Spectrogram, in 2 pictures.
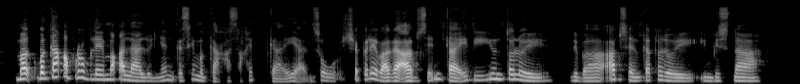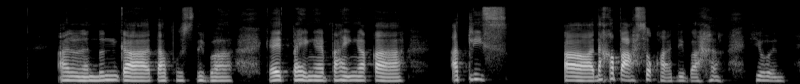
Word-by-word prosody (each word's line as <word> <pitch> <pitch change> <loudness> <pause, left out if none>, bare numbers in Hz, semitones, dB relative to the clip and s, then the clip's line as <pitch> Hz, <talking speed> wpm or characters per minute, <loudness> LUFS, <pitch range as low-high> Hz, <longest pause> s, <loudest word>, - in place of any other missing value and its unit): mag 250 +2 +6
magkakaproblema 275 -5 +3
ka - - +4
lalo 170 -4 -1
niyan 185 +6 -9
kasi 185 +5 -9
magkakasakit 195 +3 -11
ka 130 0 -8
'yan, 160 -1 -8
so 160 0 -9
siyempre 235 +3 -4
mag-a-absent 170 +5 +2
ka, 170 -1 +2
eh, 185 - -6
'di 205 +5 -5
'yon 245 - -1
tuloy, 180 -9 -2 0.2
'di 175 0 -8
ba? 155 +1 -2
Absent 225 -6 -1
ka 185 0 -4
tuloy, 160 -6 -3
imbes 165 0 -7
na 160 -1 -1 1.0
ano 190 0 +2
nando'n 190 +3 +1
ka 175 -2 +5
tapos 180 +1 -2
'di 190 - -3
ba, 175 0 -2 0.4
kahit 195 +1 +3
pahinga-pahinga 190 -1 +1
ka 170 -2 +4 0.5
at 200 0 0
least, 230 -2 -4 0.6
ah, 180 -2 +8
nakapasok 225 -1 +2
ka, 185 - -1
'di 180 -1 -8
ba? 165 - -2 0.6
'Yon. 175 -4 -6
185 Hz, 155 wpm, -22 LUFS, 170-205 Hz, 1.0 s, ah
